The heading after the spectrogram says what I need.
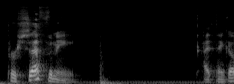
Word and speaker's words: Persephone: Persephone. I think I like that one. Persephone! It is. Persephone. Because see, it looks like Persephone, but it's actually, you pronounce it Persephone.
